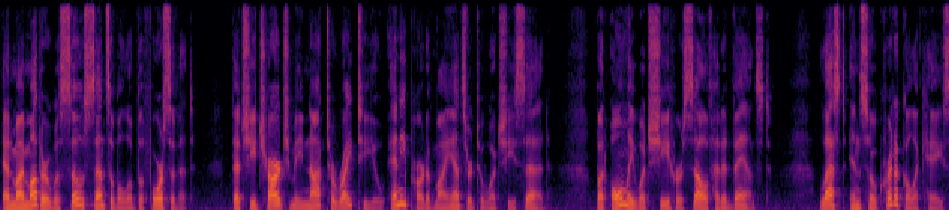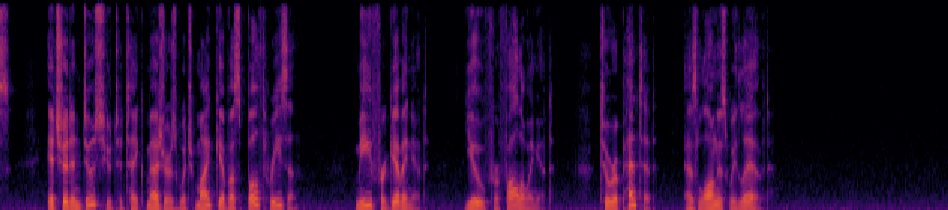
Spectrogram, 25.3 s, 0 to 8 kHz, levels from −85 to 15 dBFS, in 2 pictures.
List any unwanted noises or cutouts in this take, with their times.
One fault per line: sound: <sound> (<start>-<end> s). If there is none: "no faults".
no faults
